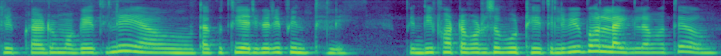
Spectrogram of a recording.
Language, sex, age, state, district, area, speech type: Odia, female, 18-30, Odisha, Kendujhar, urban, spontaneous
